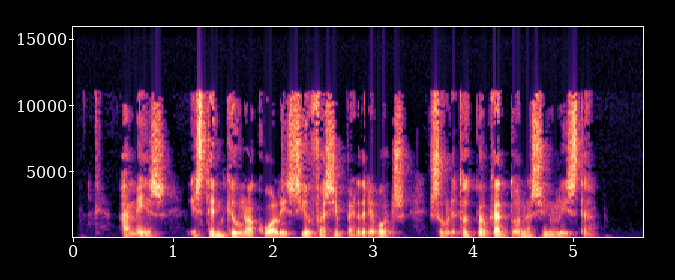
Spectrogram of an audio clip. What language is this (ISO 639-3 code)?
cat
